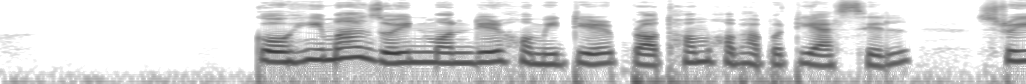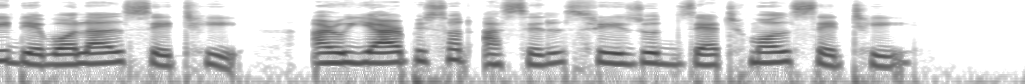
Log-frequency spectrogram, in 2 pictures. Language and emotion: Assamese, neutral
